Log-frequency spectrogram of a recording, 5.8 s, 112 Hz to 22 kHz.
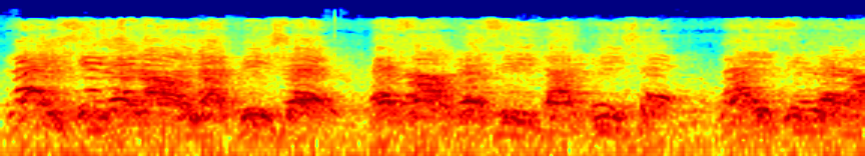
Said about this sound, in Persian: همزمان با برگزاری دادگاه، بسیاری از شاکیان پرونده و خانواده قربانیان کشتارهای دهه 60 با در دست داشتن پرچم‌ها یا تصاویر قربانیان در مقابل دادگاه تجمع کردند و شعارهایی از جمله علیه ابراهیم رئیسی سر دادند.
